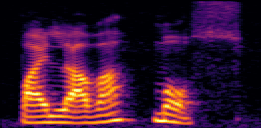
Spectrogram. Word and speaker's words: bailábamos: While pronouncing it, just pronounce the "yo" form and then add "mos" afterwards. Example, bailábamos.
